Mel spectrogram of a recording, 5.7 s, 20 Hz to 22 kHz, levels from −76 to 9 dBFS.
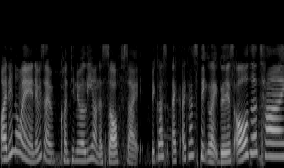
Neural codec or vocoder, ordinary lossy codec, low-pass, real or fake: none; AAC, 32 kbps; 7.2 kHz; real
